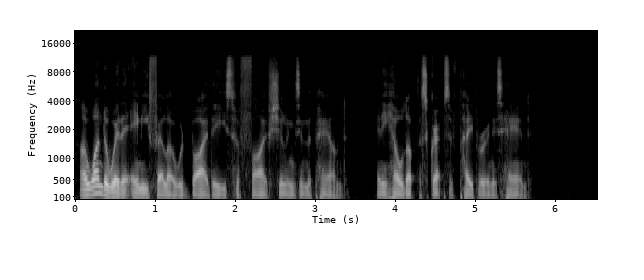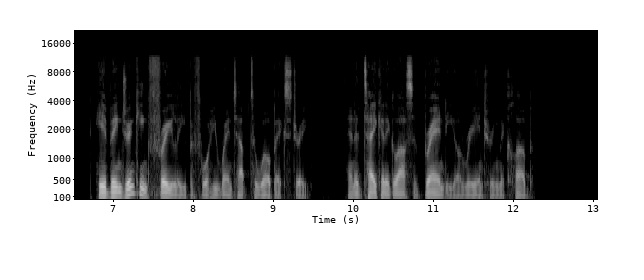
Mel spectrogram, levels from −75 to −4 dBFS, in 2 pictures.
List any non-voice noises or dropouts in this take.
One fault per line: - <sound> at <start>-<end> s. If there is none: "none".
none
